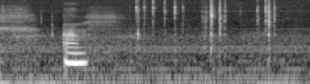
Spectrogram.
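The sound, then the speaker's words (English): Light, irregular keyboard typing clicks in quick bursts as a plural noun is typed in, with a brief low vocal sound near the start and quiet room hum underneath. “Maybe you should say it out loud as you're typing it.”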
